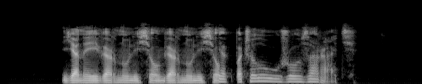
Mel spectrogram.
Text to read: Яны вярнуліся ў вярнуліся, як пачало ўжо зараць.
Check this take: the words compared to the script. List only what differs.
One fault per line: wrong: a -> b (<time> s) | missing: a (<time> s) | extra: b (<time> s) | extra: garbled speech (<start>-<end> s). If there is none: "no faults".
no faults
